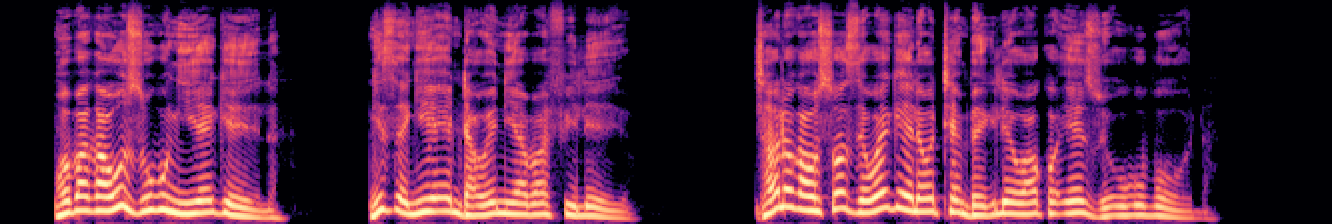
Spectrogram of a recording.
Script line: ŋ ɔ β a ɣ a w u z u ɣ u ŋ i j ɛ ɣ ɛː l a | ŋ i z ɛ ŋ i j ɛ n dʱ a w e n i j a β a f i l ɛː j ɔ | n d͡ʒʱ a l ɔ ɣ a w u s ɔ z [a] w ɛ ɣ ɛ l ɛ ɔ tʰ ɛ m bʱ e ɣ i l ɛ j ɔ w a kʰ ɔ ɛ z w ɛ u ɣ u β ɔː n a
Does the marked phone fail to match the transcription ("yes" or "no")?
yes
